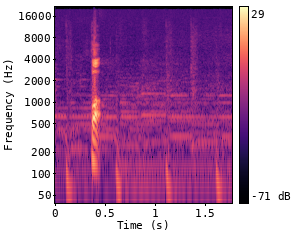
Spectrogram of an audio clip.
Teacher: both the lips are pressed together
